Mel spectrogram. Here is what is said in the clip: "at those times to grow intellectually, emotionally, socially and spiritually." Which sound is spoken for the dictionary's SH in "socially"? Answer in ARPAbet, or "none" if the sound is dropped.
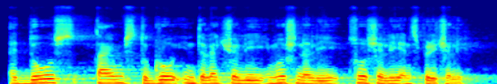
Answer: SH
